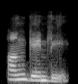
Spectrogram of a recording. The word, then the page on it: ungainly: Indian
